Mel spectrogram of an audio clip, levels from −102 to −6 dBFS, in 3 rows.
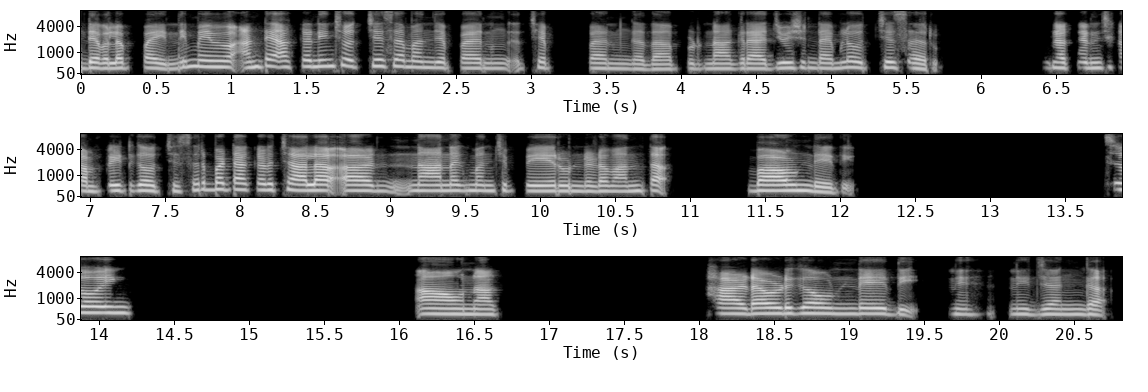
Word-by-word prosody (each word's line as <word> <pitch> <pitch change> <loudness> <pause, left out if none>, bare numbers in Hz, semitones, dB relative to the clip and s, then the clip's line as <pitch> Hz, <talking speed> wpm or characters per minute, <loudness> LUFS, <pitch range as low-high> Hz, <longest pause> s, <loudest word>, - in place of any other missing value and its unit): డెవలపయింది. 215 0 0
మేం 260 -1 +2 0.2
అంటే 265 +5 -1
అక్కడినించి 275 +4 -3
ఒచ్చేసాం 280 0 -4
అని 230 -1 -6
జెప్పాను 210 -1 -3 0.3
చెప్పాను 210 -3 -7
గదా! 180 0 -4
ఇప్పుడు 190 +1 -13
నా - - 0
గ్రాడ్యుయేషన్ 215 +3 -2
టైమ్‌లో 215 +4 -3
ఒచ్చేసారు. 210 -4 -5 0.7
ఇంక 230 - -8
అక్కడి 220 +1 -3
నుంచి 235 +2 -9
కంప్లీట్‌గా 225 +2 -1
ఒచ్చేసారు. 220 +7 -7
బట్ 275 -1 +1
అక్కడ 255 -1 -2
చాలా 240 -1 +7 0.2
ఆహ్, 230 -1 +4 0.3
నాన్నకి 230 0 +2
మంచి 230 +1 -6
పేరు 215 0 +3
ఉండడం 210 0 -2
అంతా 220 +1 0 0.7
బావుండేది. 230 -6 +3 1.7
సో, 275 - -1 0.2
ఇం 260 - -2 2.0
అవును. 215 -1 +4
అక్ 205 - -7 1.4
హడావిడిగా 230 +1 +4
ఉండేది. 220 -2 0 0.3
ని 210 - -5 0.4
నిజంగా. 205 -1 -3
220 Hz, 105 wpm, -24 LUFS, 210-235 Hz, 2.0 s, చాలా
